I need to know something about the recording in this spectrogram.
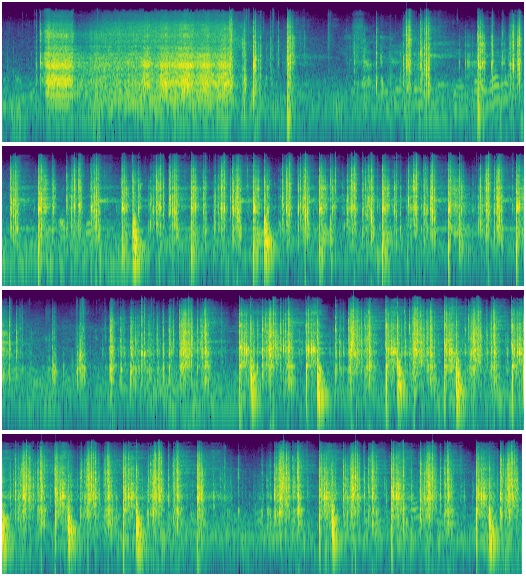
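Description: A battery-powered plastic toy sounding after its red button is pressed: a dense burst of noise about a second in, then a long run of rapid, irregular clicks and crackles.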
